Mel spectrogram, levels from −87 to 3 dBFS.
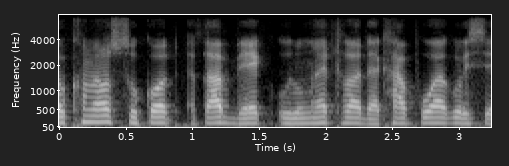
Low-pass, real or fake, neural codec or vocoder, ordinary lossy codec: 7.2 kHz; fake; codec, 16 kHz, 0.8 kbps, ZipCodec; none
